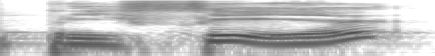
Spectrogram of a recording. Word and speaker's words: prefer: Fíjate que listen tiene el estrés, la fuerza, en la primera sílaba, mientras que prefer la tiene en la segunda.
